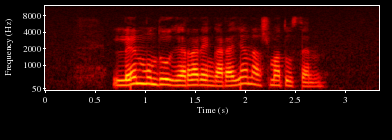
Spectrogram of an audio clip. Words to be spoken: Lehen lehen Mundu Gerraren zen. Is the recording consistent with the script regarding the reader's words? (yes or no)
no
